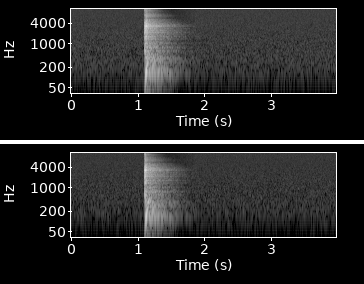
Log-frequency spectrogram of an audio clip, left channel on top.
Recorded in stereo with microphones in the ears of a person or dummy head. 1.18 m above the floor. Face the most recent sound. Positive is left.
turn(degrees=-20)  # may be behind; listen again after turning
